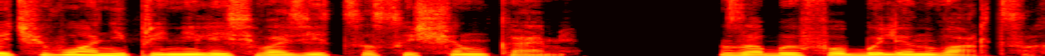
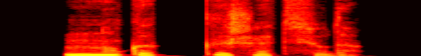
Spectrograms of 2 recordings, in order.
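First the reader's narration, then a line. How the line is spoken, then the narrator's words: Quiet declaration. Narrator (Russian): негромко заявила то и мама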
